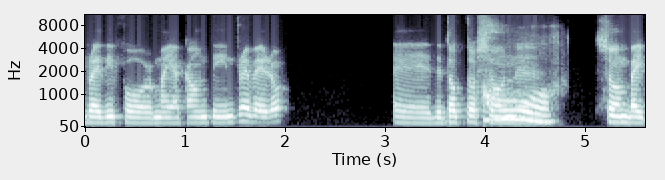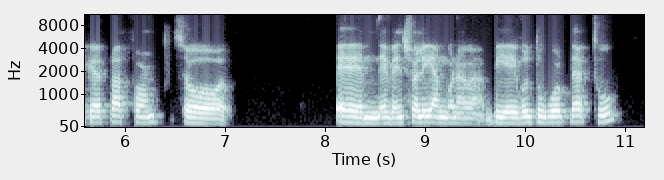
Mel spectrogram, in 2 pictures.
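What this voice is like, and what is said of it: Non-native accented English. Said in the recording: “You have a beautiful accent.”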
